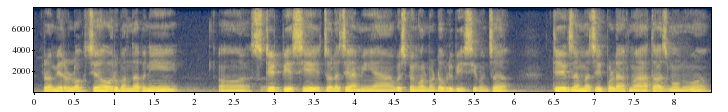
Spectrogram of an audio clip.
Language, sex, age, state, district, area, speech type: Nepali, male, 18-30, West Bengal, Darjeeling, rural, spontaneous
